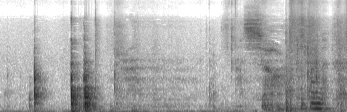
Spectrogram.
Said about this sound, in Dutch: En een slokje water nemen.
